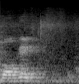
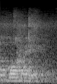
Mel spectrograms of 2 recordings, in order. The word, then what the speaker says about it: bougette: देखो बजट जो है एक फ्रेंच वर्ड है बॉगेट, फ्रेंच वर्ड है ये, इससे डिराइव्ड है बॉगेट, ठीक है।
